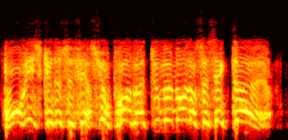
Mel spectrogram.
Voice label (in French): chat, speech fr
